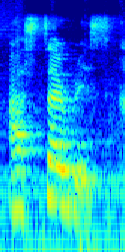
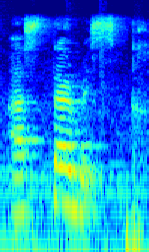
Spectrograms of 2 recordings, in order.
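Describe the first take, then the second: First: The word ends with s followed by k. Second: The same.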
